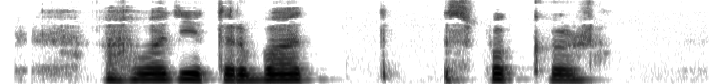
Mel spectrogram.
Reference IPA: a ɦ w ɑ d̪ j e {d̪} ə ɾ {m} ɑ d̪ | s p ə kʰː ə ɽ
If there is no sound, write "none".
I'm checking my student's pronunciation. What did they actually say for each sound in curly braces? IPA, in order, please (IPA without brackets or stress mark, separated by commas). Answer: t̪, b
